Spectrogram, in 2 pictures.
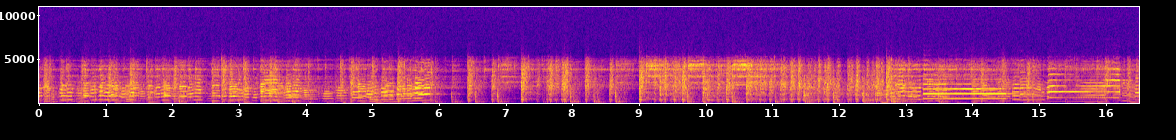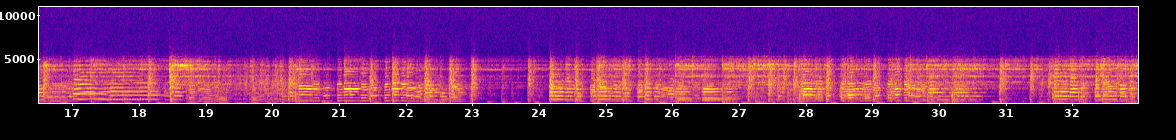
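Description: Small cool-jazz combo of saxophone, trumpet, double bass and drum kit playing. A saxophone line opens, a drum-kit passage comes in about six seconds in, and long held horn notes sound around the middle before the band plays on.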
